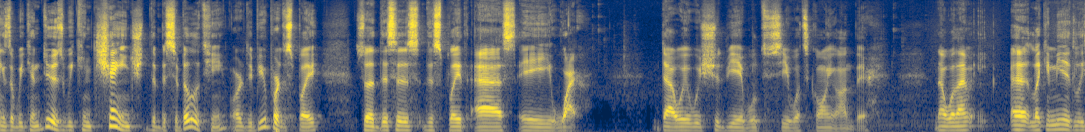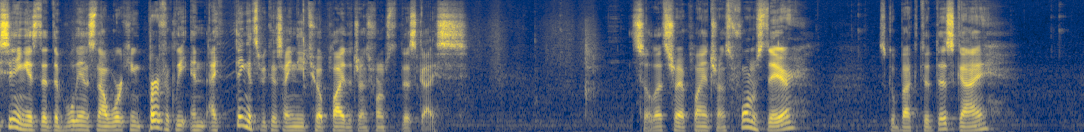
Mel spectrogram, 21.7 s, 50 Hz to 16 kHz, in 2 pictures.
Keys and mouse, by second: 1.1 click, 2.3 click, 3.7-5.3 drag, 6.0-6.5 middle drag, 6.6 click, 7.2-8.3 middle drag, 8.5 click, 9.0 Tab, 9.5 middle click, 10.4 middle click, 12.0 Tab, 13.5 ctrl+a, 14.7-15.8 middle drag, 16.0 click, 16.4-16.8 middle drag, 20.9 click.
